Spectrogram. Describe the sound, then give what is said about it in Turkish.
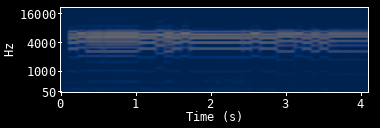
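A phone ringtone plays clearly on its own as a call is being placed, a bright electronic melody of quick trilling notes arriving in repeated bursts with short gaps between them. “Akif Kumaşçı'nın telefonu çalıyor.”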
